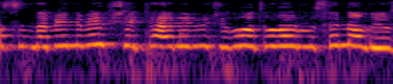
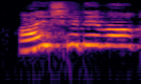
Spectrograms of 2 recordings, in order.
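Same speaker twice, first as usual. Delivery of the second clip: usual speaking voice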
